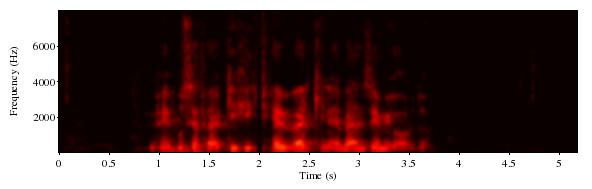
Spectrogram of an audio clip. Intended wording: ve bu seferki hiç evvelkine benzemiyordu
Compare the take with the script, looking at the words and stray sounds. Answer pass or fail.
fail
